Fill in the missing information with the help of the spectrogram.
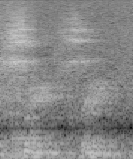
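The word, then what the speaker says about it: Khoikhoi: Or maybe in my sort of world, khoi khoi, or properly pronounced this way, khoi khoi.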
